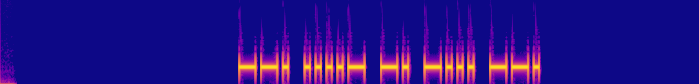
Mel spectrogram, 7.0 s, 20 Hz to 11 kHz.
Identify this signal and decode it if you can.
Morse code, heard as a keyed tone, about 22 wpm, 700 Hz. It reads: G4NBG
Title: DXCC-100 Call Signs - 5 Characters - 22wpm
